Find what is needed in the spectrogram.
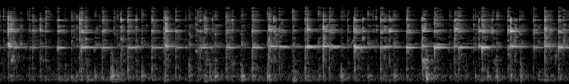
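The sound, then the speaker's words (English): Lemonade being served into a glass: a dense, steady run of many bright glassy clinks and chinks, fairly loud and rhythmic throughout, with no voices. “Our mystery sound was us serving lemonade in a glass.”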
